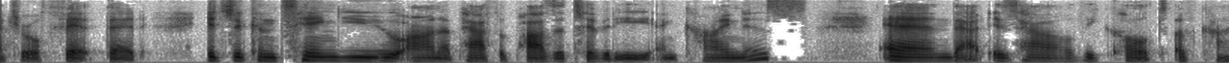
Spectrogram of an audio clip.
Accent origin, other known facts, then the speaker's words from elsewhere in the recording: Southern California, United States; moved away as an adult; now in Denver, United States; I was born in Southern California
